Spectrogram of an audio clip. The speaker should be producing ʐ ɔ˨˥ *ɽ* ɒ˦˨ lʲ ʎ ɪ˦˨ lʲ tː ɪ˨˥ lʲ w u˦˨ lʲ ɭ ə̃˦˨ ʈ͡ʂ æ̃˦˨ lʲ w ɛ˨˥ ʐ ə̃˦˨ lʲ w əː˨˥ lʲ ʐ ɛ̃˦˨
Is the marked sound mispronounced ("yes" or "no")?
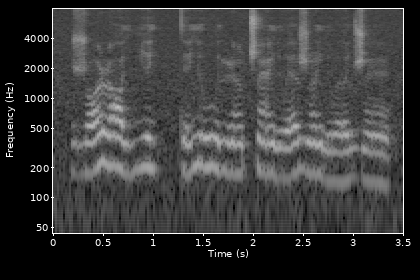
yes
